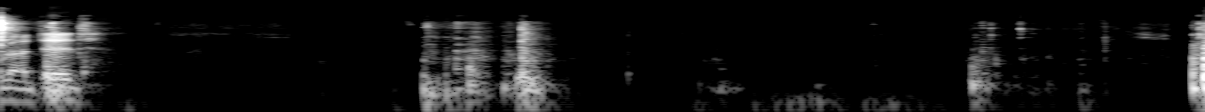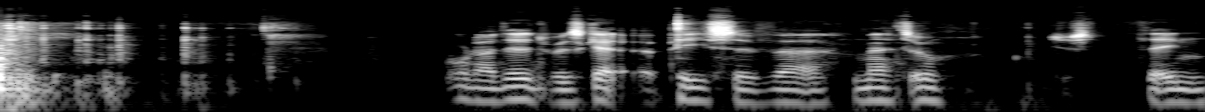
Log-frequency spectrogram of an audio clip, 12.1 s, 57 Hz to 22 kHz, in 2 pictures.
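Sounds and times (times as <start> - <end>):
knocks and rustles on workbench: 2.1 - 2.9, 4.8 - 7.2.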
